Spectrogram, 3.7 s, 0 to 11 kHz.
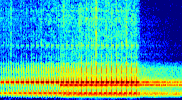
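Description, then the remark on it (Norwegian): A steady electronic alert tone from an ambulance worker's radio on night shift, signalling that someone needing help has called 113, sounds continuously for a few seconds, a bright two-pitched buzzing beep that stays loud, then drops in level and lingers briefly. No one speaks. “Ambulotta skal akkurat til å ta seg litt kveldsmat, da det kommer en pipelyd fra radioen hennes.”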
